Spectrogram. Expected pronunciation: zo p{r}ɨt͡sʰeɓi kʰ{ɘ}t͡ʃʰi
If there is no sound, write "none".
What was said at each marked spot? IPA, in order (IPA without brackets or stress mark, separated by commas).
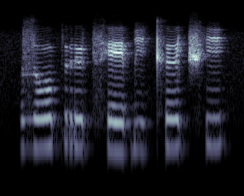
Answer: r, ɘ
